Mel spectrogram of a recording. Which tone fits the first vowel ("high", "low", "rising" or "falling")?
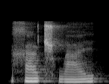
high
